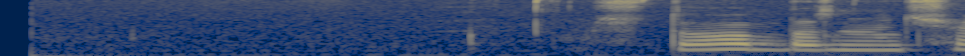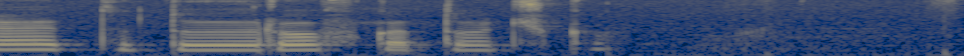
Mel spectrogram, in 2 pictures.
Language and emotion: Russian, neutral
